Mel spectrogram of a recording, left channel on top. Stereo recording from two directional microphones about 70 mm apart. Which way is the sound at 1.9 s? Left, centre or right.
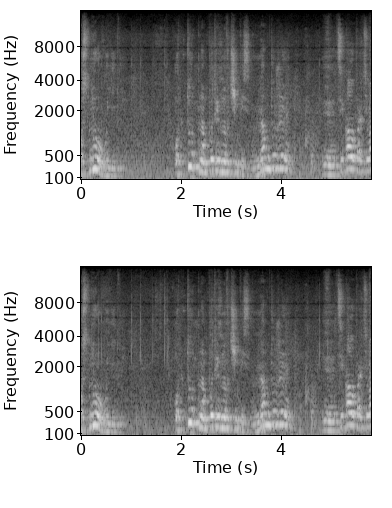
Centre.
